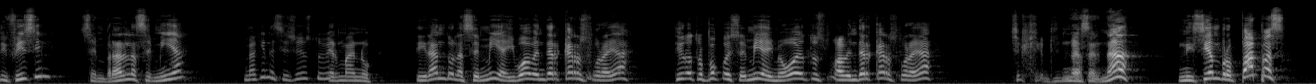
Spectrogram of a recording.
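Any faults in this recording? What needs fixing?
Damaged data in the compressed stream gives brief glitches at 3.25–3.31 s, right after "semilla imagínense si yo", and at 10.68–10.73 s. The decoder misreads corrupted frames and resyncs at the next frame header. Transfer or store the file with checksums and re-fetch it from an intact source.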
